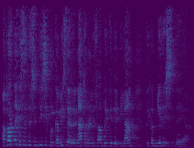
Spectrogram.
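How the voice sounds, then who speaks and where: A woman's voice: on the high side, darkish tone, natural voice. An actress playing a young idealistic revolutionary student who argues with her father. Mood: fervent. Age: young adult. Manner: earnest, quick, rising to fervent argument. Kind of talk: stage play acting. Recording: roomy stage recording with faint noise.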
